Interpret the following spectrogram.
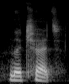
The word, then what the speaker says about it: начать: Take for instance the verb to begin, начать. The second syllable is stressed in the infinitive, but in the past tense, on начал, it switches to the first syllable.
